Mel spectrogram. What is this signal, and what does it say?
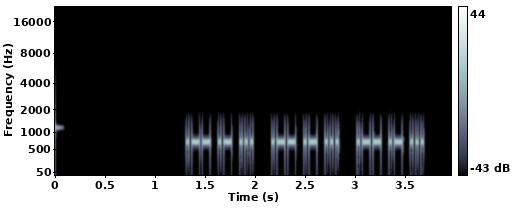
Morse code, heard as a keyed tone, about 44 wpm, 700 Hz. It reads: WAS WAS WAS
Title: Top 500 Words Repeated 45wpm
